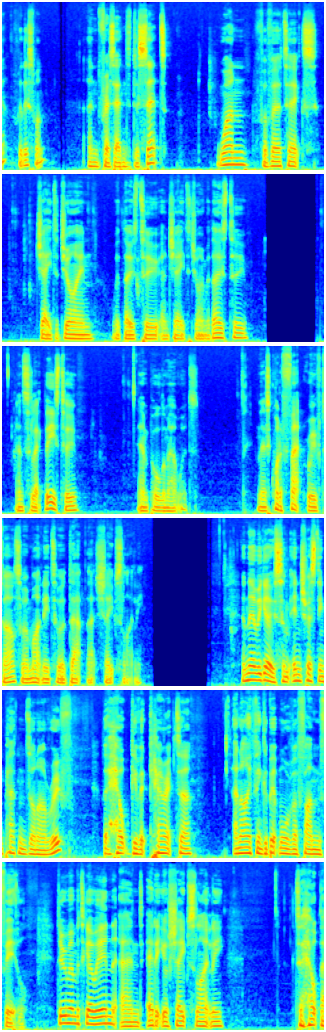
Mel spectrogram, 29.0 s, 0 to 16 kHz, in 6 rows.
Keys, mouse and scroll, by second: 2.9 1, 3.9 click, 4.7 shift+click, 5.9 j, 6.6 click, 6.9 shift+click, 7.6 j, 8.7 2, 9.0 click, 9.3 shift+click, 9.6 middle click, 10.0 g, 10.5 r, 10.9 Tab, 11.0 scroll down 3, 11.1 middle click, 11.9 scroll up 1, 12.1 middle click, 12.2 Tab, 12.3 middle click, 12.5 click, 12.8 g, 13.1 click, 13.5 g, 13.7 Tab, 13.8 middle click, 14.3 Tab, 14.3 middle click, 14.5 click, 14.7 middle click, 14.8 g, 15.4 middle click, 15.6 click, 15.7 middle click, 15.8 g, 16.0 middle click, 16.2 click, 16.4 g, 16.7 Tab, 16.7 scroll down 7, 16.9-17.9 middle drag, 18.3-20.6 shift+middle drag, 24.6 Tab, 24.7 shift+middle click, 24.8 scroll up 3, 24.9 middle click, 25.0 click, 25.2 r, 25.3 g, 25.3 middle click, 25.6 middle click, 25.8 click, 26.0 middle click, 26.6 middle click, 26.8 r, 26.9 middle click, 27.0 click, 27.3 shift+middle click, 27.5 click, 27.9 scroll down 2, 28.0 middle click, 28.3 click, 28.5 r, 28.6 middle click, 28.8 click, 28.9 Tab, 28.9 scroll down 1.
